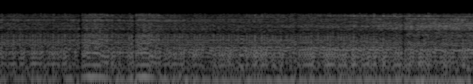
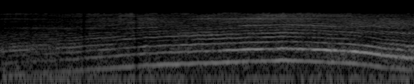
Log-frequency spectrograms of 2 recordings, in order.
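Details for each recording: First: HPI Firestorm nitro RC truck, warmed up, after fitting a missing spacer that caused stalling: high thin buzz at quarter throttle, smooth with no sputter; normal part-throttle running, still needs tuning and may bog on return. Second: HPI Firestorm nitro RC truck, warmed up after tuning, new clutch shoes; high buzzing engine note climbs then sags and drops in pitch under load, engine bogging and stalling, still needs carburettor tuning.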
